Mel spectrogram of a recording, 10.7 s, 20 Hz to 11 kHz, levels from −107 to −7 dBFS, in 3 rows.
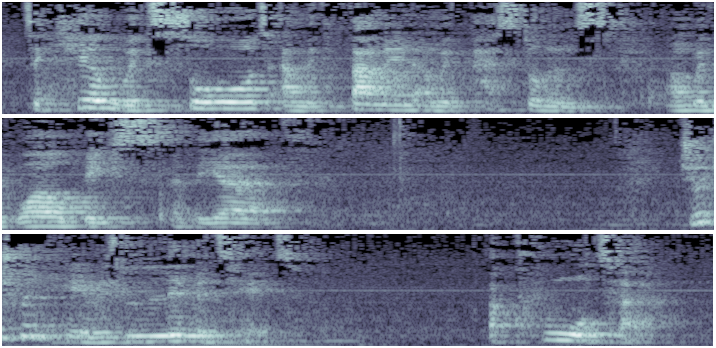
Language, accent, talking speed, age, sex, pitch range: English, British, 130 wpm, 40-59, male, 135-210 Hz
